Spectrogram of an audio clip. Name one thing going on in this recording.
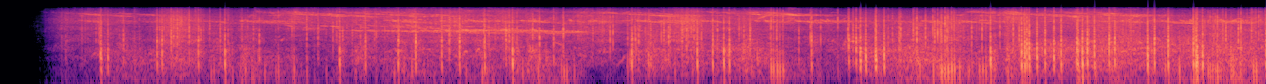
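Firework rockets whistle as they rise.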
